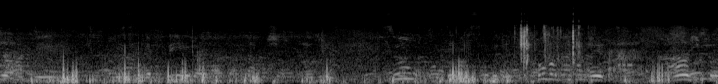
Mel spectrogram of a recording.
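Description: Men talk loudly close by, their voices overlapping.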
